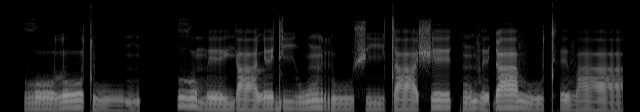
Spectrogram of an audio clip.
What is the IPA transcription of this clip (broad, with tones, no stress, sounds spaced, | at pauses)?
ɣ oː˨ l oː˦ t uː˨ ŋ | ɣ ʊ˦˨ m eː˨ j aː˨ l e˨ d iː˨ w ũ˦ r uː˨ ʃ iː˨ t aː˨ ʃ eː˦ k ũ˨˦ v e˨ ɗ aː˦ v uː˨ tʰ e˨ β aː˨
